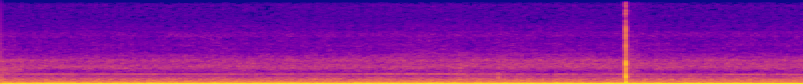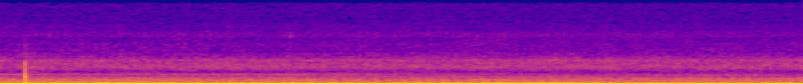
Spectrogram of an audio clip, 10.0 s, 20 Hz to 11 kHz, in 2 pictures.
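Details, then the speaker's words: 2015 Nissan Altima 2.5 with P0014 and P0300 codes and rough misfiring idle, after replacing the stuck faulty part: at start the idle is steady, a little high at first and then dropping, with a low even rumble and no stumbles. "as you can see the idols steady now who wants little little high but it's gonna is gonna drop"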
